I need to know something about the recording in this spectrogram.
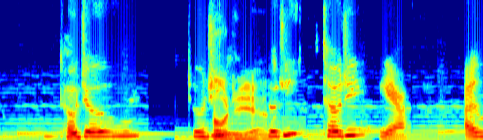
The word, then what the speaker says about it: Toji: Toji.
